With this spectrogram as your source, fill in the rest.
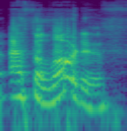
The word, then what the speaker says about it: Athelardus: No, Athelardus is how you pronounce it. When it's spelled, the letter A, the word the, and then lardus.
